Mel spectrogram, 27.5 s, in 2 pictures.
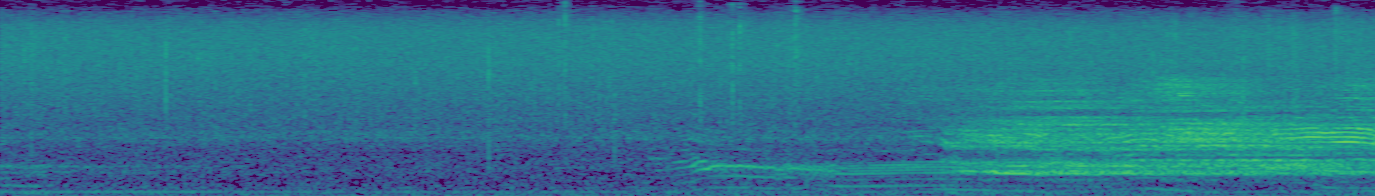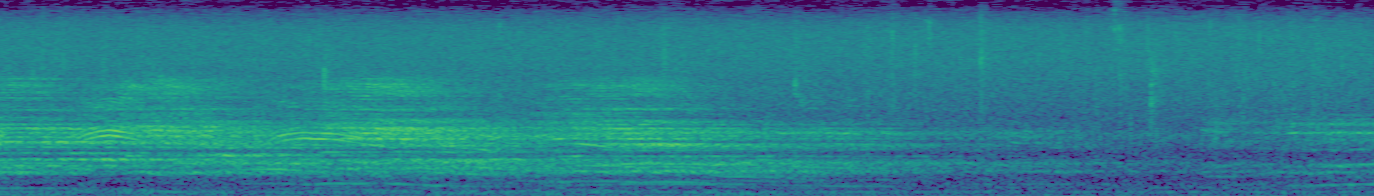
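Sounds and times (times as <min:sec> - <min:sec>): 
red deer stag roaring: 0:06.4 - 0:27.4.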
